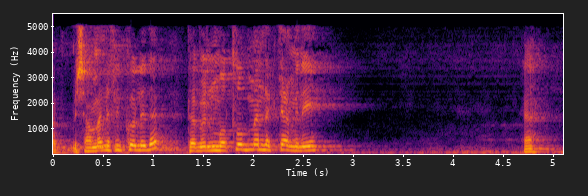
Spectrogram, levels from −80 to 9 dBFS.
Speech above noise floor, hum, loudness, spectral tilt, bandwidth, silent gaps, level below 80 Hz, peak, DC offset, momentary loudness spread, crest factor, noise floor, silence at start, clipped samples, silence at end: 29 dB; none; -12 LUFS; -7.5 dB/octave; 5.2 kHz; none; -38 dBFS; 0 dBFS; under 0.1%; 7 LU; 14 dB; -41 dBFS; 0 s; under 0.1%; 0 s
